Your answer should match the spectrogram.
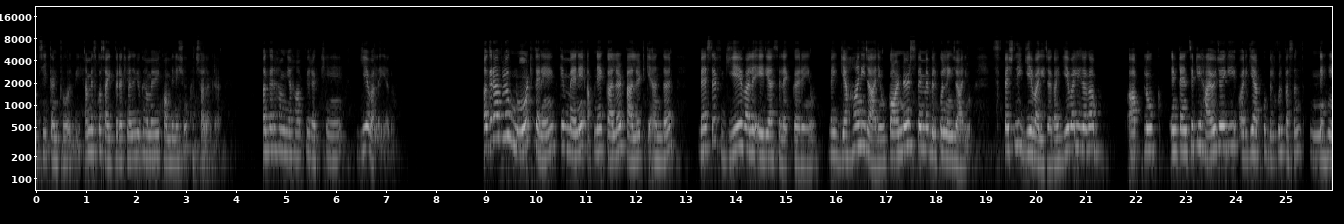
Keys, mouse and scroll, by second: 0.2 click, 10.3 click, 24.1 click.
